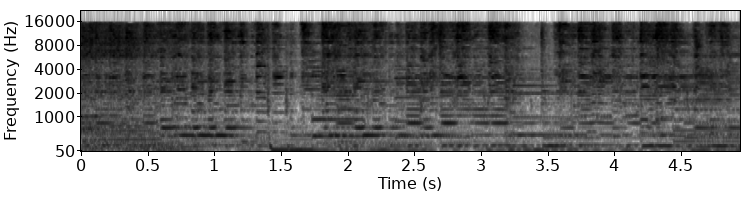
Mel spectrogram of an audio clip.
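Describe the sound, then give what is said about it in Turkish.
A Turkish folk song (türkü), prepared exclusively for Kral FM listeners, plays steadily at full volume, with layered sustained melodic tones over a firm low bass line and no talking over it. “Şu an dinlediğiniz türkü sevgili kralcılar sevgili kardeşim”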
